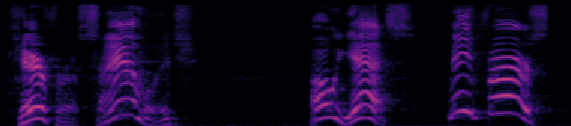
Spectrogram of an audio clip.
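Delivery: hungry pig can't wait; eager thought. Acted. Pig hears sandwich offer, thinks eagerly. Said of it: "he thought".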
